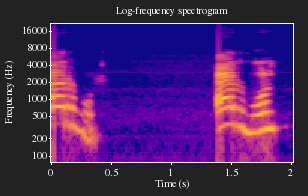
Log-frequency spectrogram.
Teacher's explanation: Árbol se divide en 2 sílabas, ar y bol, siendo su sílaba tónica la segunda de atrás hacia adelante, es decir, la penúltima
